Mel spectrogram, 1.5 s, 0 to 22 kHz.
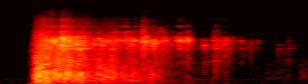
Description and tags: Lego fall apart1
One of several classic Lego star wars sounds that i recreated based on the originals. It was interesting...legos didn't really make the right sounds so I used mega blocks.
